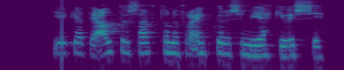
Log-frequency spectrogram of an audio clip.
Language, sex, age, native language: Icelandic, female, 40-49, Icelandic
